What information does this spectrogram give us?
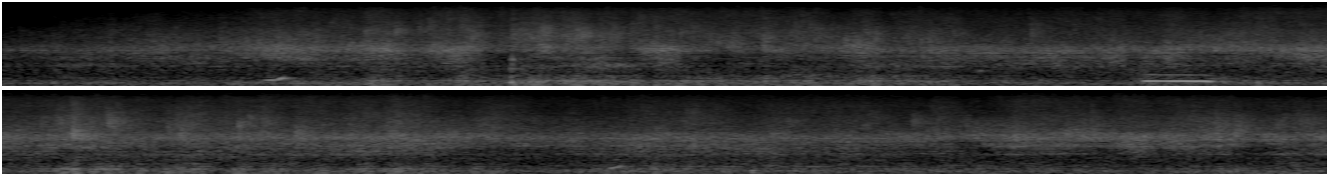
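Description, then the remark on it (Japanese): Steady running water hisses continuously for the whole stretch, a soft rinse washing off foam, with faint splashes and a few small knocks, no voices. “じゃあこのまま洗い落としがないようにしっかり流していくね。”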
